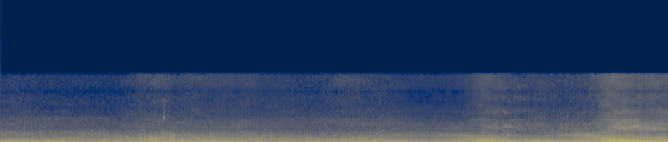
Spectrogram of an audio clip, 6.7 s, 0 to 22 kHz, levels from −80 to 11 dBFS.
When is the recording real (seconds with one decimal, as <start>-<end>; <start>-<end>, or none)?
0.0-2.1; 2.9-3.9; 5.0-6.0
